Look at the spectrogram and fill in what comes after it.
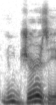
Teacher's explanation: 3 syllables. Stress is on, well, the first syllable of the second word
